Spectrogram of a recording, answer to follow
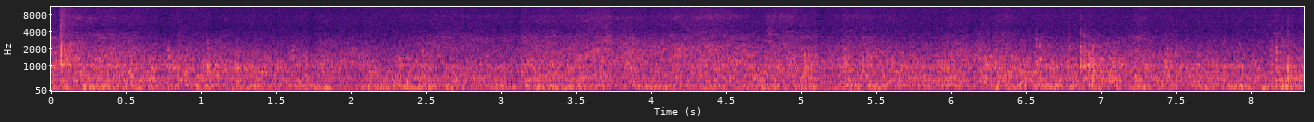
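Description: Ice hockey skates carving and scraping on the ice, with a steady low hum underneath and a few faint clicks.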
